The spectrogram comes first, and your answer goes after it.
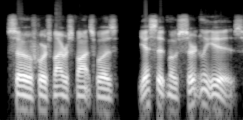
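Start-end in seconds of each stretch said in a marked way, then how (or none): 2.0-3.6 boastful, self-satisfied, proud, puffed-up tone. Retelling your own reply to a comment on your video, mock-proud. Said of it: "said proudly with chest poked out".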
